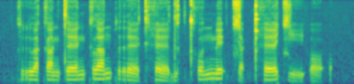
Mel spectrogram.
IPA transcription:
k r u˧ a̯ k a˧ ŋ t ɛː˦˥ ŋ k l a˦˥ n p r ɛː˨˩ kʰ ɛː˨˩ d ɯ˨˩ k̚ tʰ o˦˥ n m e˦˥ ʔ t͡ɕ a˨˩ k̚ pʰ ɛː˦˥ t͡ɕ iː˩˦ ʔ ɔ˨˩ ʔ

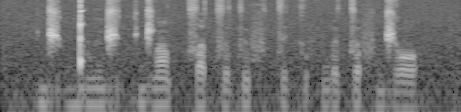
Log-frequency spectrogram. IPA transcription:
d͡ʒ ɯ ɡ͡ǃ ũ d͡ʒ ɯ k d͡ʒ ɛ̃ tˤ t͡s a t͡s ɤ t ɯ f t e k ə f w ə t ɐ f d͡ʒ ɔ

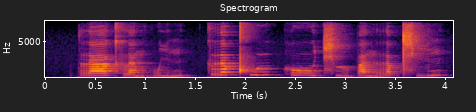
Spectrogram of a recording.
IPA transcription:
p r aː˦˥ kʰ l a˩˦ n k w i˩˦ n | k r a˥˩ p̚ kʰ w ɯː˥˩ k̚ h oː˧ t͡ɕʰ ɯː˩˦ p a˨˩ n r a˥˩ p̚ t͡ɕʰ i˦˥ n

